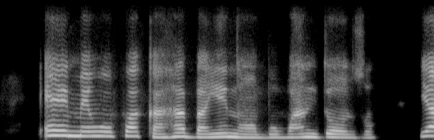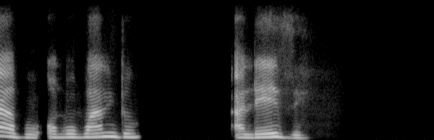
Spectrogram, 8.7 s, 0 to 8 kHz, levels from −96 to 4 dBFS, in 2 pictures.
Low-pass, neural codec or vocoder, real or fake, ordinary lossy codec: 7.2 kHz; autoencoder, 48 kHz, 32 numbers a frame, DAC-VAE, trained on Japanese speech; fake; Opus, 32 kbps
